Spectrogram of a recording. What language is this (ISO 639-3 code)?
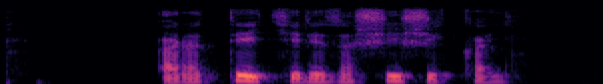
kin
